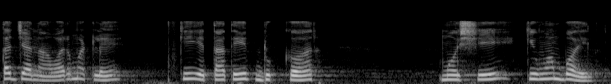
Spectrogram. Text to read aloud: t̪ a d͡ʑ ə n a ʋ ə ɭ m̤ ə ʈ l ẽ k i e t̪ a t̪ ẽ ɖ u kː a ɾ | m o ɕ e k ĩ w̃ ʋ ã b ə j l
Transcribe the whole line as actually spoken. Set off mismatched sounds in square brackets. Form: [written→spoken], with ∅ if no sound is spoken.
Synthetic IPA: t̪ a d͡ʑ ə n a ʋ ə [ɭ→ɾ] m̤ ə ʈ l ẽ k i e t̪ a t̪ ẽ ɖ u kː [a→ə] ɾ | m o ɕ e k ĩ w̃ ʋ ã b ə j l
